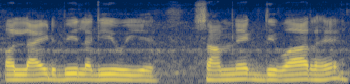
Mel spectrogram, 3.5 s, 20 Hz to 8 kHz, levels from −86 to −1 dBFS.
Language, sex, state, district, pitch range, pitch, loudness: Hindi, male, Uttar Pradesh, Lucknow, 135-140 Hz, 135 Hz, -13 LUFS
